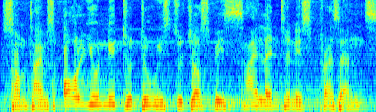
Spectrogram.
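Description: Music in the background behind a man at a moderate pace. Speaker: preacher. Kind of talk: sermon. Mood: soft, prayerful, meditative. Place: church. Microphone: handheld.

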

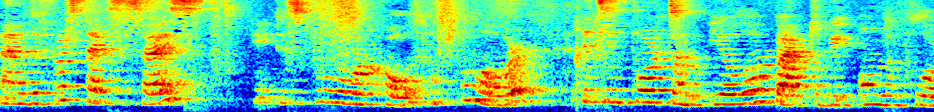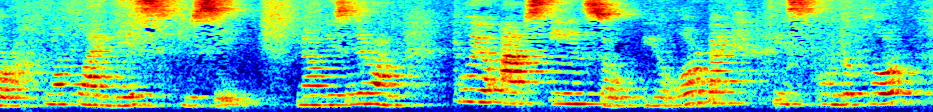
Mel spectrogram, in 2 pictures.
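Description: Strong room echo surrounds this woman's high-pitched voice. She speaks at a fairly slow pace. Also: ordinary pitch variation. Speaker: fitness instructor. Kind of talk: tutorial. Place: home room. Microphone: camera far.

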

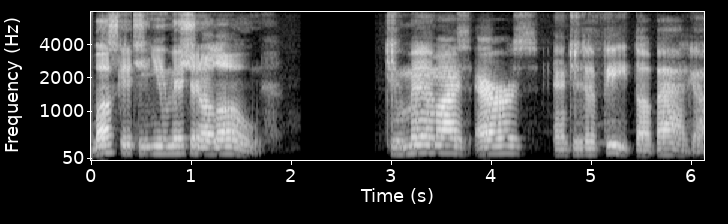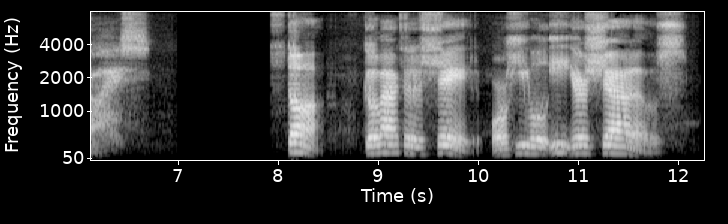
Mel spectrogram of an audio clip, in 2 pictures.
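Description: A man puts on a character voice at a fairly high pitch. He talks at a fairly slow pace, with long, frequent pauses. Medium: role play. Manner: stiff, flat, mechanical.

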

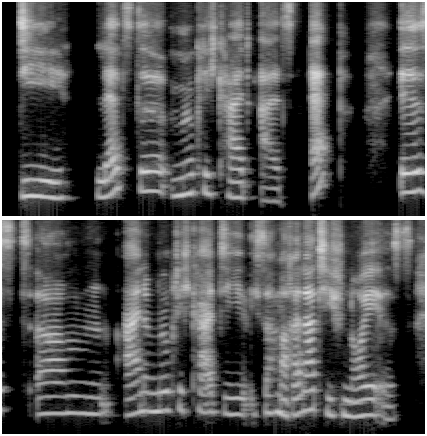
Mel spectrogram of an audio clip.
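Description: Very slowly, a woman speaks with ordinary pitch variation. Behind her the background is quiet. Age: 30s. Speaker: neuropsychologist; presenter. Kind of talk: lecture. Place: home room. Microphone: video call.

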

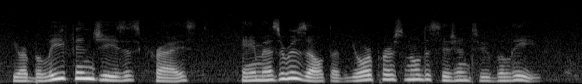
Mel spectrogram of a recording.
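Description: The voice moves at a moderate pace in a dry sound with no echo. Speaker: radio co-host and Bible teacher. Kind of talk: playful quiz reading. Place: studio.

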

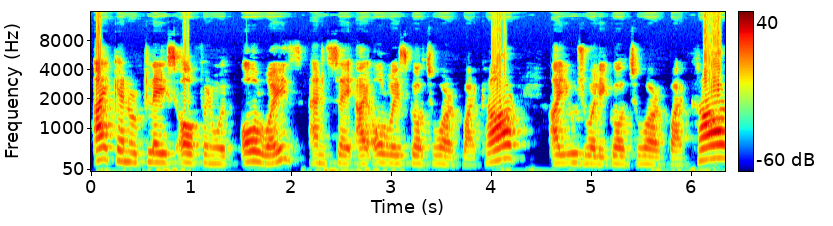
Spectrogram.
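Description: A woman speaks at medium pitch with lively intonation. Her pace is moderate. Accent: Arabic. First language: Arabic. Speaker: English teacher. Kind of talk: lecture.

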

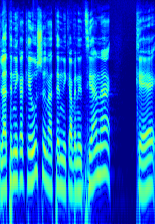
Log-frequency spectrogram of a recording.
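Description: Here a man with a Spanish accent talks in a fairly high voice with lively intonation at a moderate pace. The sound is dry with no echo, against a quiet background. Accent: Spanish accent in Italian. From Spain, Bilbao (Basque Country); Basque Country, Spain. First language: Spanish (speaking Italian). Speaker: glassblower artisan. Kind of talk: product presentation interview. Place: shop. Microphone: handheld.

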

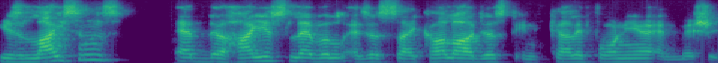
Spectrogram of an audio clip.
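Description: A man with a high, bright, sharp voice talks at a moderate pace with ordinary pitch variation. The background is quiet. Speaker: attorney moderating a Q&A. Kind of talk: introduction of speakers, read biography. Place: office. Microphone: video call.

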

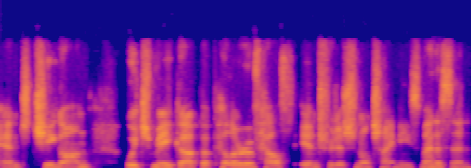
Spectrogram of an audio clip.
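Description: Moderate pace, vocal fry and fairly even intonation over a quiet background. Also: woman. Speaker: tai chi and qigong instructor. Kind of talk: interview host. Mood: warm, smiling. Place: home room. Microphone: phone near.

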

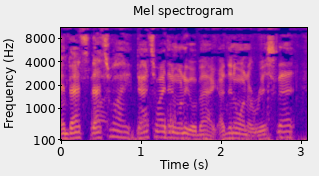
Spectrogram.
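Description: A man at a fairly quick pace over loud background noise, the sound dry with no echo. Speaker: vlogger. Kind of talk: casual vlog chat. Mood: nervous excitement. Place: open country. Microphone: phone near.

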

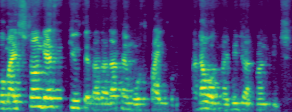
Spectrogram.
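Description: Her intonation is lively as the woman speaks. Audible room echo surrounds the voice. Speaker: data analyst. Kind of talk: interview. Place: home room.

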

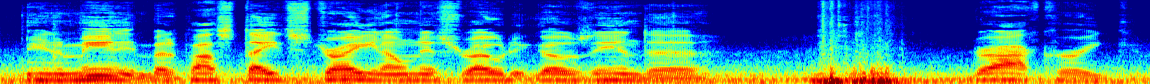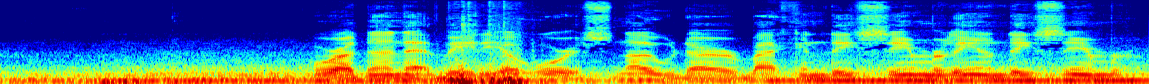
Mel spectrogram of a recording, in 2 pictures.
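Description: Over loud background noise and a dry sound with no echo, the speech moves at a moderate pace broken by long, frequent pauses. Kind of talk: casual vlog chat. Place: car. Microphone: phone near.

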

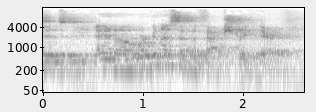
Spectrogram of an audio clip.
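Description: Strong room echo surrounds a woman's voice, with light background noise underneath. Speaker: conference speaker. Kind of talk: political speech. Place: hall. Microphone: podium.

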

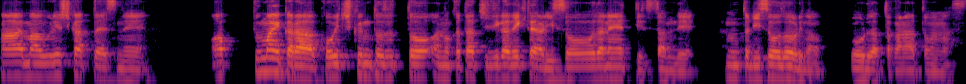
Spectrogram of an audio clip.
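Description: A man at a fairly quick pace, with big swings in loudness and ordinary pitch variation, over a quiet background. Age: 20s. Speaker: professional footballer. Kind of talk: interview; interview answer. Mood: calm, modest. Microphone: video call.

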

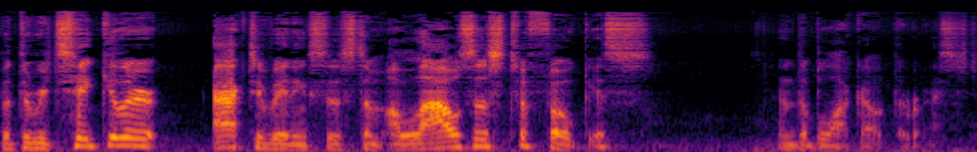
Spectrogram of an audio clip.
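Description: At a fairly quick pace, a man speaks in a bright, sharp tone with a dry sound and no echo. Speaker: marketing coach. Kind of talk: casual vlog lecture. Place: car. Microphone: phone near.

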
